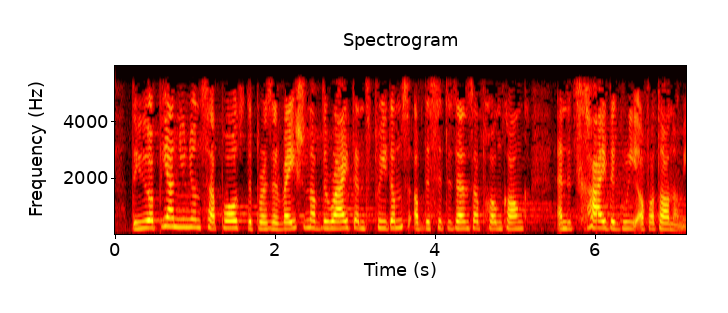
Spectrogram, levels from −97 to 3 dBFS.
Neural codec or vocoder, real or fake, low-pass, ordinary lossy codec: none; real; 5.4 kHz; none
